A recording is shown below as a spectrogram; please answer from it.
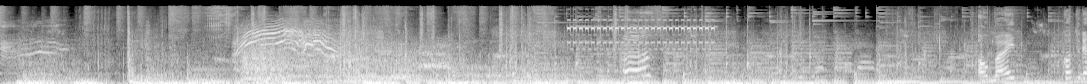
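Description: Cartoon action soundtrack: background music with scattered thuds, a wavering cry about two and a half seconds in, and a fast, high electronic beeping near the middle.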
